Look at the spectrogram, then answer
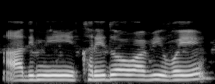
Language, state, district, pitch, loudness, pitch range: Surjapuri, Bihar, Kishanganj, 215 Hz, -12 LUFS, 210-225 Hz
